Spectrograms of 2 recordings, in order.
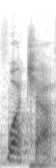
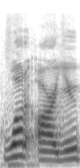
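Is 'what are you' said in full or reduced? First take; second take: reduced; full. First: The words merge into one short word. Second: All three words are pronounced fully and separately.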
